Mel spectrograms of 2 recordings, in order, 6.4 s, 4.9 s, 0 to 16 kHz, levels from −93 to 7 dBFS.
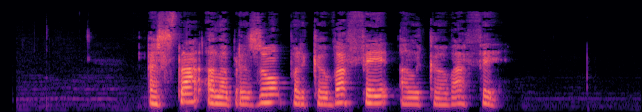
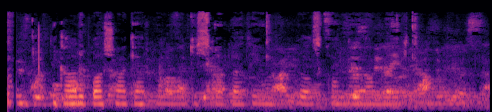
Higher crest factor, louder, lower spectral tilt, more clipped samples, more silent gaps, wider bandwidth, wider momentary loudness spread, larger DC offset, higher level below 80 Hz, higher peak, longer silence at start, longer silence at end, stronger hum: about the same, 24 dB vs 20 dB; first, -21 LUFS vs -30 LUFS; about the same, -4 dB/octave vs -4.5 dB/octave; neither; neither; about the same, 11.5 kHz vs 11.5 kHz; about the same, 10 LU vs 9 LU; neither; about the same, -74 dBFS vs -76 dBFS; first, 0 dBFS vs -10 dBFS; first, 1.5 s vs 0.05 s; first, 1.45 s vs 0 s; neither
